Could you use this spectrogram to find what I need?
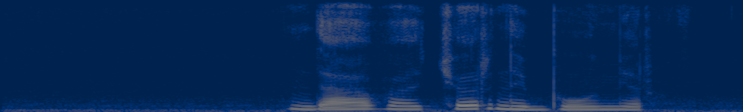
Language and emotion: Russian, sad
